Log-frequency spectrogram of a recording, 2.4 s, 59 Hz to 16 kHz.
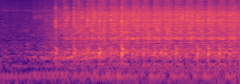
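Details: Freshly serviced Singer 301A sewing two layers of US Army grade canvas: the machine spins up in half a second, then a fast, even stitching chatter with no knocking or binding; running sweetly.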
